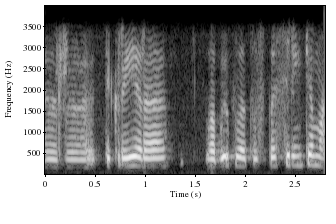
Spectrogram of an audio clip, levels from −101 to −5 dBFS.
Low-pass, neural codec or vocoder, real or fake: 3.6 kHz; vocoder, 44.1 kHz, 128 mel bands, Pupu-Vocoder; fake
